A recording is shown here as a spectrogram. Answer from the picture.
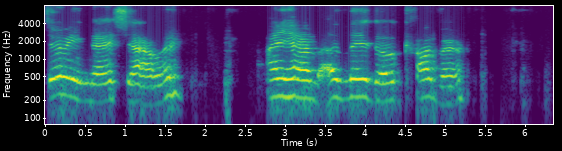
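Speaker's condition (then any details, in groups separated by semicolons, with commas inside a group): ALS; tracheostomy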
